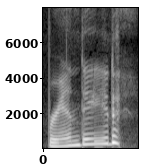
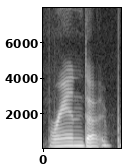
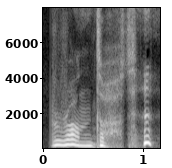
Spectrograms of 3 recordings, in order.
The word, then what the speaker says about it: brandade: Brandade. – Brandade. – Brandade. Oh, it's a dish. Well, duh. – Oh, it's almost like a... – Oh, it's French. I'm sorry I butchered that so bad. Brondot.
